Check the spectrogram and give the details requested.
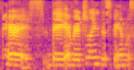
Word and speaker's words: PVRIS: always call this band preus um funny thing it's actually called Paris it's spelled p v r i s um it's actually pronounced Paris they originally this band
